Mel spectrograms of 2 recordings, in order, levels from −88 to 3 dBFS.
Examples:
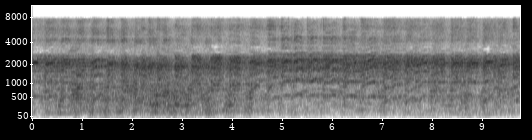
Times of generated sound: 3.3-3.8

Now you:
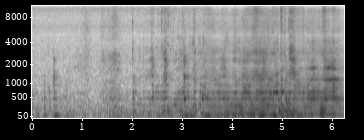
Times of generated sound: 3.5-4.8; 5.2-6.3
